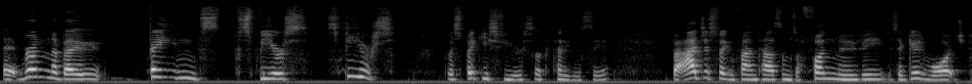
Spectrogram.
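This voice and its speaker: A woman's voice: on the high side, moderate pace, rough recording. A woman co-hosting a casual podcast chat, chatty and often searching for her words. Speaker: podcast co-host. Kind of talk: casual chat about horror movies.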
